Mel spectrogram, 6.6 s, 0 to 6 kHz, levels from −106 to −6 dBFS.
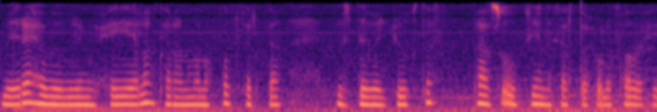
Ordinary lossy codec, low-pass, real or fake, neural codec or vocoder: AAC, 48 kbps; 5.4 kHz; real; none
